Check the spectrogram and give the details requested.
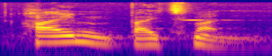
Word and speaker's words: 하임 바이츠만: 두 번째는 이제 하임 바이츠만 이렇게 발음을 하네요.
